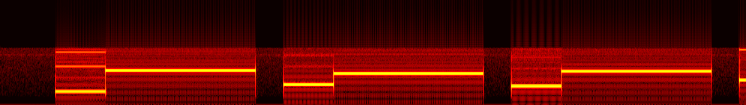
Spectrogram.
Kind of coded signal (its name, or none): two-tone page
